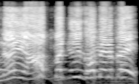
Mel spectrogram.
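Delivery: very high, loud angry yell; shouting. Acted. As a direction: shout him down. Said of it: "मेरे से क्यों चीख रहे हो". (गुस्से में ज़ोर से चीखते हुए)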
